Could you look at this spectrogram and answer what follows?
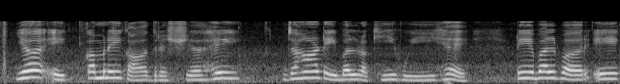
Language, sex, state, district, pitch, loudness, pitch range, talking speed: Hindi, female, Madhya Pradesh, Dhar, 235 Hz, -15 LUFS, 210-290 Hz, 135 wpm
